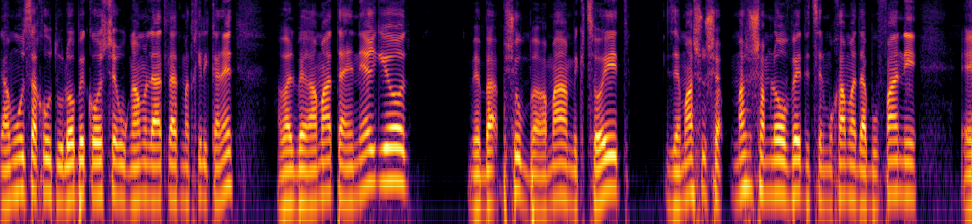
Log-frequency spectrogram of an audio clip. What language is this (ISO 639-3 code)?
heb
